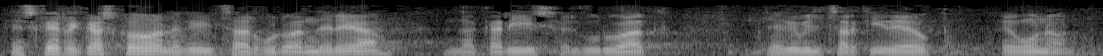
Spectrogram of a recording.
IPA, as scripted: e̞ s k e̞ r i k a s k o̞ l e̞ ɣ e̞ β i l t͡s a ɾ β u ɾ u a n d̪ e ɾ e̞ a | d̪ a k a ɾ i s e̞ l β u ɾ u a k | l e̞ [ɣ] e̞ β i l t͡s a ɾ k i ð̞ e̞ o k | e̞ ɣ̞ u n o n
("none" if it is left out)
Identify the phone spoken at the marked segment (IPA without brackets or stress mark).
ɣ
